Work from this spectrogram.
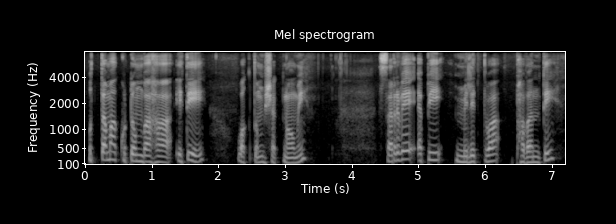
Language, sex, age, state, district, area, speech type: Sanskrit, male, 30-45, Karnataka, Bidar, urban, spontaneous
